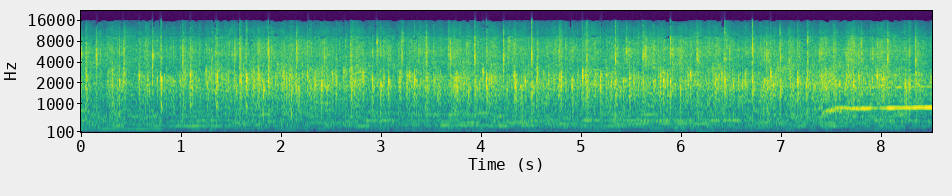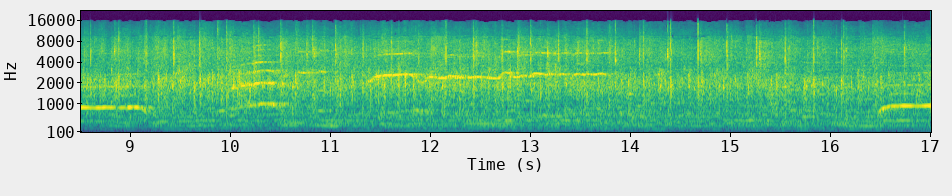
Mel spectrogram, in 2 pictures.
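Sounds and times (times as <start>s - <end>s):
audience applauding: 0.0s - 17.0s
tango music: 0.0s - 17.0s
long whistle: 10.6s - 13.8s.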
